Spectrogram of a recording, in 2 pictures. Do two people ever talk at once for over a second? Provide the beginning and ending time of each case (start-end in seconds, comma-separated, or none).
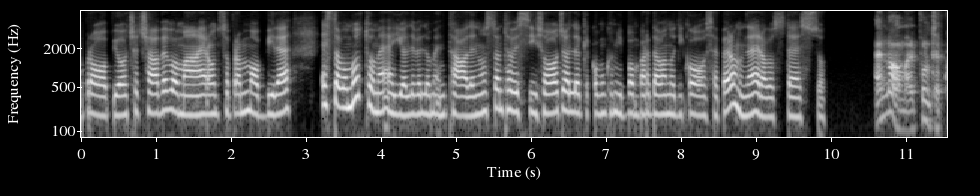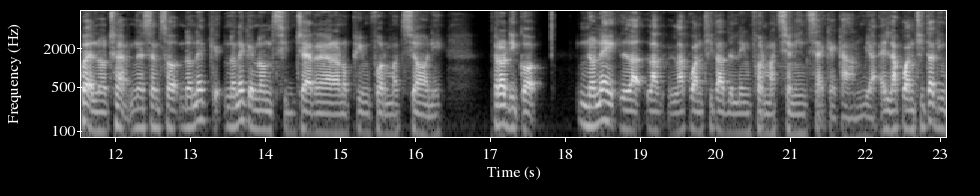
none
